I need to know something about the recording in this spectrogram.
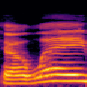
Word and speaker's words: Elay: It's me, LA, pronounced like LA like the city.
